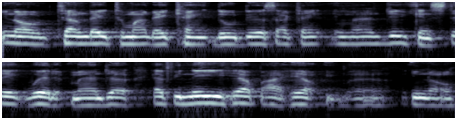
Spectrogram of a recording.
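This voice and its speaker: A man talks at a fairly slow pace in a medium pitch. His tone is dark and mellow, his intonation monotone and flat. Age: 60s. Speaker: guest recounting recovery from addiction. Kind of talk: interview testimony. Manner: casual, colloquial.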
